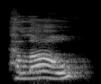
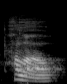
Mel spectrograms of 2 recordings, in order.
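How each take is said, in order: First: The greeting sounds warm and friendly. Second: The greeting sounds cold and reluctant. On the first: The speaker is glad to greet everyone. "The first time, hello, hey, how's everybody doing?" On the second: The speaker does not want to talk to the other person. "it let you know that she really didn't want to speak to me"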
